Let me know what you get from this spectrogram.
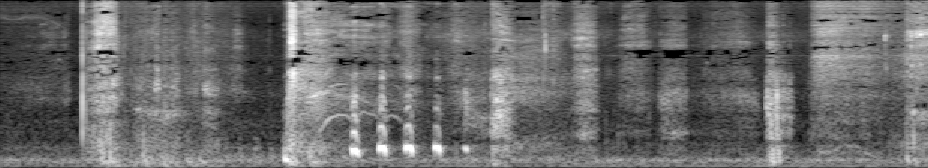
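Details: Playful French Bulldog Timber, rolling in clean couch blankets at home, lets out a quick run of five short tonal grunting whines, then snorts and rustling from the blankets.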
